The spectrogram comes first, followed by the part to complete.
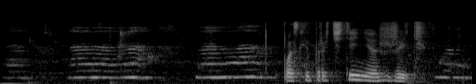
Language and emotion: Russian, angry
